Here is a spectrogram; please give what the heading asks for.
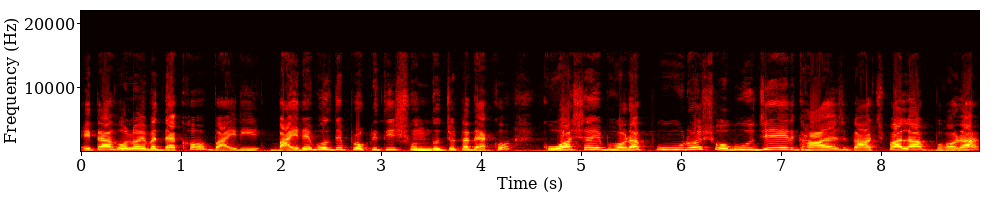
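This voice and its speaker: High-voiced woman musing in a vlog. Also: moderate pace. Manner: relaxed, musing commentary. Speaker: vlogger. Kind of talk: casual vlog narration.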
